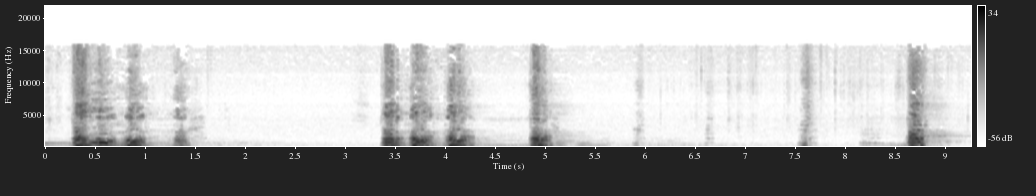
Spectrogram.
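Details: Dog barking from a compilation of animal sounds met in Turkey: clusters of loud, sharp barks, three or four in quick succession, then pauses, then single barks, with quiet gaps between.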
